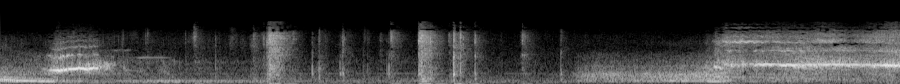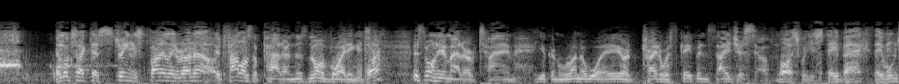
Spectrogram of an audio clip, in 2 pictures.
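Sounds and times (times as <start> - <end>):
tires squealing in a skid: 0.0 - 1.9, 5.8 - 10.6
car engine rumbling: 0.0 - 11.3
speech: 9.7 - 17.9.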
